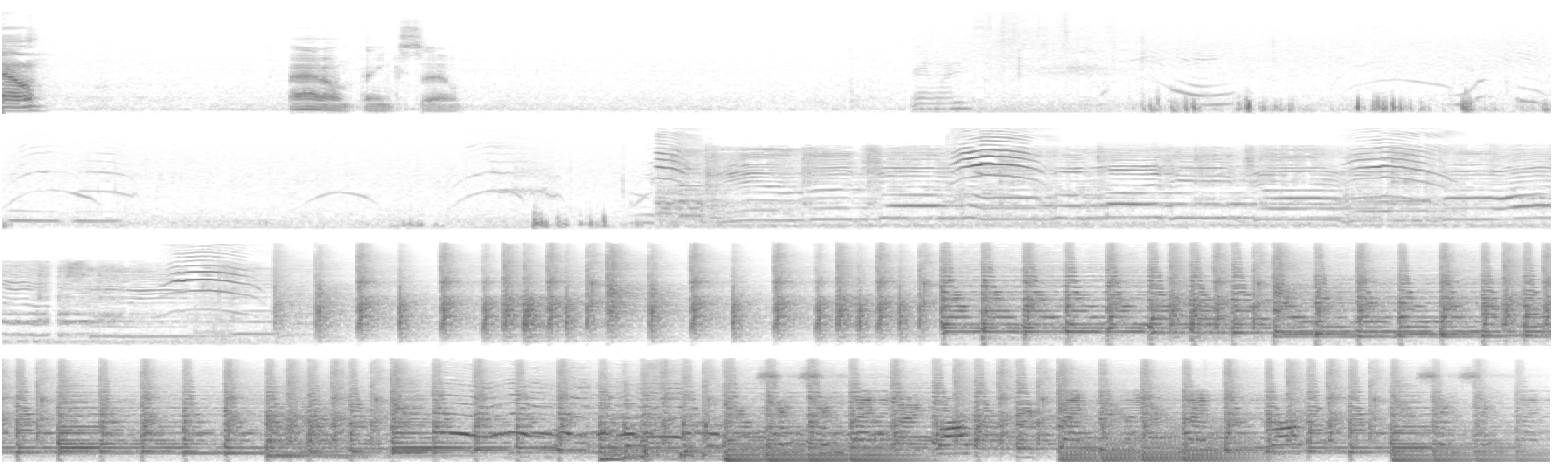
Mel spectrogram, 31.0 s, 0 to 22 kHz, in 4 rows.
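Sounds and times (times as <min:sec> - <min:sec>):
kitten mewing: 0:06.8 - 0:08.5, 0:09.2 - 0:11.2, 0:12.4 - 0:13.1, 0:14.4 - 0:15.2, 0:16.3 - 0:16.9
electronic dance music: 0:17.5 - 0:30.9
background music: 0:19.8 - 0:30.9.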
